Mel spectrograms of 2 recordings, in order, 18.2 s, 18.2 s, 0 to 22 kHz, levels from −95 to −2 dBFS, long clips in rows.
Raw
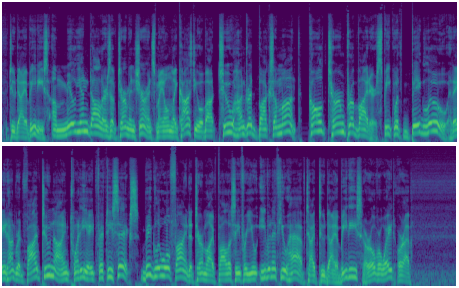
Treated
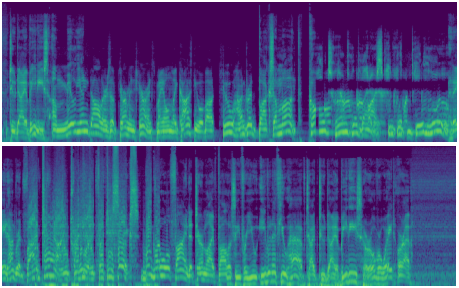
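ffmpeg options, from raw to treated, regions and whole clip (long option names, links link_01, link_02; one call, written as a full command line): ffmpeg -i in.wav -filter_complex "[0:a]asettb=1/sr,asplit=3[link_01][link_02][link_03];[link_01]atrim=end=1.764[link_04];[link_02]atrim=start=1.76:end=5.14,asetpts=PTS-STARTPTS,afade=type=in:duration=0.004:curve=qsin,afade=type=out:start_time=3.376:duration=0.004:curve=qsin,lowpass=1200,agate=range=-23dB:threshold=-41dB:ratio=16:release=100:detection=peak[link_05];[link_03]atrim=start=5.136[link_06];[link_04][link_05]acrossfade=duration=0.004:curve1=hsin:curve2=qsin[link_07];[link_07][link_06]acrossfade=duration=0.004:curve1=qsin:curve2=hsin,asettb=1/sr,asplit=3[link_08][link_09][link_10];[link_08]atrim=end=6.274[link_11];[link_09]atrim=start=6.27:end=8.93,asetpts=PTS-STARTPTS,afade=type=in:duration=0.004:curve=qsin,afade=type=out:start_time=2.656:duration=0.004:curve=qsin,asuperstop=centerf=2200:order=12:qfactor=2,highpass=140,equalizer=frequency=190:width_type=q:width=4:gain=7,equalizer=frequency=430:width_type=q:width=4:gain=-5,equalizer=frequency=770:width_type=q:width=4:gain=-6,equalizer=frequency=1200:width_type=q:width=4:gain=5,equalizer=frequency=3100:width_type=q:width=4:gain=6,equalizer=frequency=5100:width_type=q:width=4:gain=6,lowpass=frequency=5400:width=0.5412,lowpass=frequency=5400:width=1.3066,acrossover=split=610|1900[link_12][link_13][link_14];[link_12]adelay=70[link_15];[link_13]adelay=180[link_16];[link_15][link_16][link_14]amix=inputs=3:normalize=0,atrim=end_sample=117306[link_17];[link_10]atrim=start=8.926[link_18];[link_11][link_17]acrossfade=duration=0.004:curve1=hsin:curve2=qsin[link_19];[link_19][link_18]acrossfade=duration=0.004:curve1=qsin:curve2=hsin,asettb=1/sr,asplit=3[link_20][link_21][link_22];[link_20]atrim=end=9.634[link_23];[link_21]atrim=start=9.63:end=12.26,asetpts=PTS-STARTPTS,afade=type=in:duration=0.004:curve=qsin,afade=type=out:start_time=2.626:duration=0.004:curve=qsin,aeval=exprs='0.0335*(abs(mod(val(0)/0.0335+3,4)-2)-1)':channel_layout=same,aecho=1:1:6.3:0.55,atrim=end_sample=115983[link_24];[link_22]atrim=start=12.256[link_25];[link_23][link_24]acrossfade=duration=0.004:curve1=hsin:curve2=qsin[link_26];[link_26][link_25]acrossfade=duration=0.004:curve1=qsin:curve2=hsin,asettb=1/sr,asplit=3[link_27][link_28][link_29];[link_27]atrim=end=13.594[link_30];[link_28]atrim=start=13.59:end=16.82,asetpts=PTS-STARTPTS,afade=type=in:duration=0.004:curve=qsin,afade=type=out:start_time=3.226:duration=0.004:curve=qsin,equalizer=frequency=3800:width=5:gain=-12,afreqshift=-93[link_31];[link_29]atrim=start=16.816[link_32];[link_30][link_31]acrossfade=duration=0.004:curve1=hsin:curve2=qsin[link_33];[link_33][link_32]acrossfade=duration=0.004:curve1=qsin:curve2=hsin,aecho=1:1:4.7:0.55,bandreject=frequency=66.03:width_type=h:width=4,bandreject=frequency=132.06:width_type=h:width=4,bandreject=frequency=198.09:width_type=h:width=4,acompressor=threshold=-30dB:ratio=6,volume=7.5dB" out.wav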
